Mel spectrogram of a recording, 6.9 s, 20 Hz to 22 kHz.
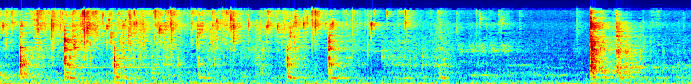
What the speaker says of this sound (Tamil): அடுத்தது அதே எண்ணெயில் 10-12 மிளகாய். ஸ்டவ்வை நல்லா ஸ்லோவாக வச்சுட்டு இதுவும் செவந்தோடனே எடுக்கணும்.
